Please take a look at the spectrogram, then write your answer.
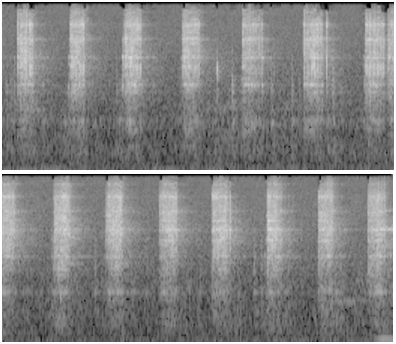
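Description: Brake caliper bolts on a Jeep are tightened with a ratchet during a brake pad and rotor replacement, producing an even series of about a dozen sharp, close ratchet clicks at a regular pace, with no voices.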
